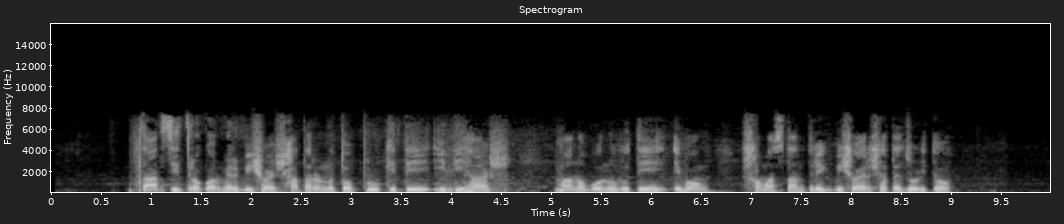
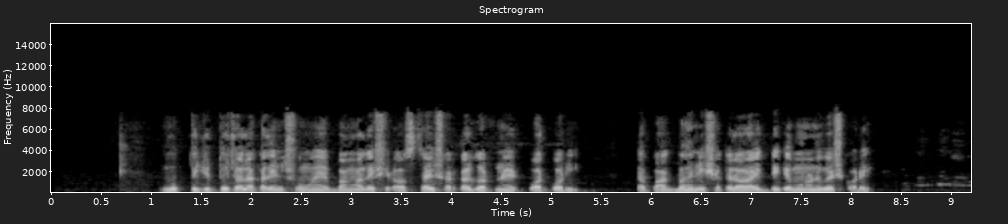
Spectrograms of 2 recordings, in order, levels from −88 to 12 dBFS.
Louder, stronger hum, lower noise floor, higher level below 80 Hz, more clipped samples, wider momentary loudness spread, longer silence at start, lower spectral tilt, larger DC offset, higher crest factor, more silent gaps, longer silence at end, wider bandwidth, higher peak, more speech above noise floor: first, -14 LUFS vs -18 LUFS; neither; second, -64 dBFS vs -74 dBFS; first, -54 dBFS vs -60 dBFS; neither; about the same, 7 LU vs 8 LU; about the same, 0.8 s vs 0.7 s; first, -6 dB/octave vs -4.5 dB/octave; neither; about the same, 14 dB vs 18 dB; neither; about the same, 1 s vs 1 s; about the same, 7.6 kHz vs 8 kHz; about the same, -2 dBFS vs -2 dBFS; second, 51 dB vs 57 dB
